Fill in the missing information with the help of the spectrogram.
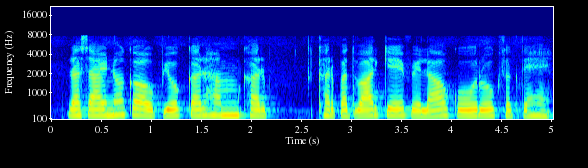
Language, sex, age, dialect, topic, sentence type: Hindi, female, 56-60, Garhwali, agriculture, statement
